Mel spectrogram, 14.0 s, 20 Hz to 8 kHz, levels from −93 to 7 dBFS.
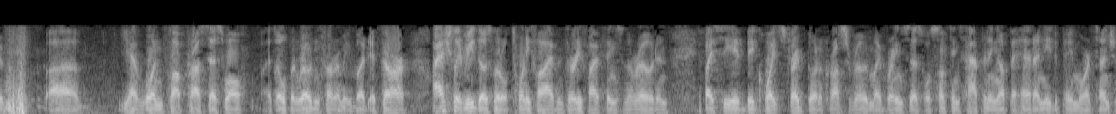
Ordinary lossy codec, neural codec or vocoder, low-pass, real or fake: AAC, 16 kbps; none; 7.2 kHz; real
